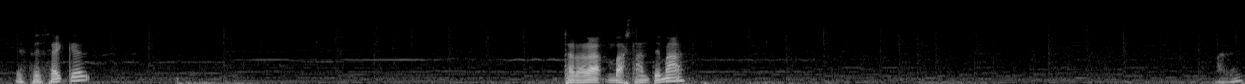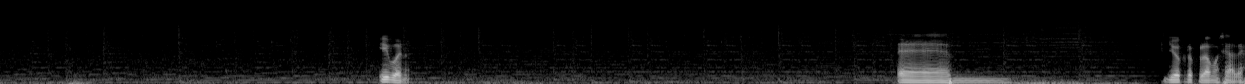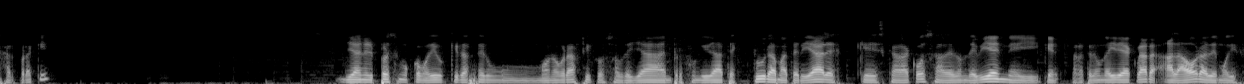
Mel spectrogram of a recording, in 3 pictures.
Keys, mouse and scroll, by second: 28.6 click.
